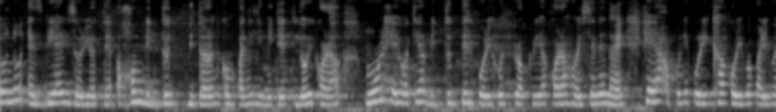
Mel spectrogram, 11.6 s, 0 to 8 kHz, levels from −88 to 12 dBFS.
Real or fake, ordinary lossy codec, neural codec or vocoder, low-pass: fake; none; codec, 16 kHz, 16 kbps, FreqCodec, smaller model; none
